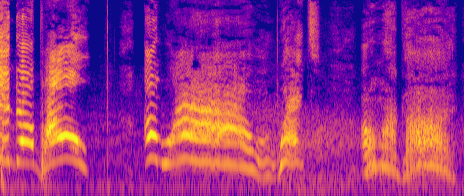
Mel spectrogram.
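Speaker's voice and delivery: high yelled gasps of shock; high, yelled shock at what happened; shocked disbelief. Real, not acted. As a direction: react as if you can't believe it. Reacting to the bonfire in the boat.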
